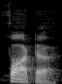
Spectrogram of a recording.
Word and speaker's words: Vater: फादर is called फाटर। फाटर, German में वी को एफ की तरह प्रोनाउंस किया जाता है।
